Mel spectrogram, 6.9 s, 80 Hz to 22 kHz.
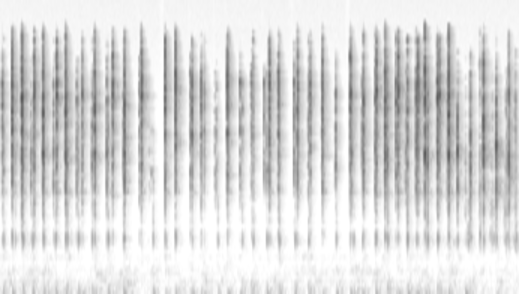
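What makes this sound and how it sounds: Fingertips tap and click the buttons of a black plastic gamepad held in both hands. About 43 quick, dry, bright clicks come in a steady rapid run and stop instantly, with no ring and almost no low end.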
